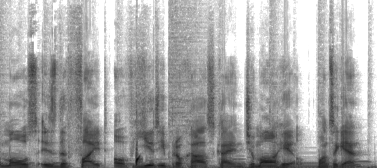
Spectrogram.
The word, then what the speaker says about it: Procházka: is the fight of Yi prasa and Jamal Hill once again this is how you pronounce his name Yi Brasa and the reason why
